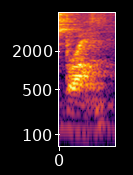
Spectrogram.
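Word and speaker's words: Bronn: is John John okay my number three rhymes with John it's Bron see Bron is one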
